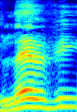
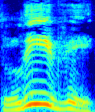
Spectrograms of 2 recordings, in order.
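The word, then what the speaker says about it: Leevi: pronounced his name wrong i said it was levy it's leavey i always thought it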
